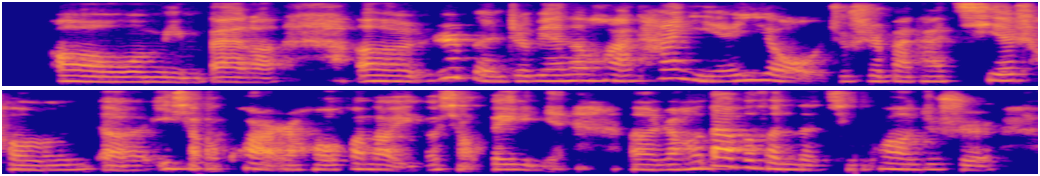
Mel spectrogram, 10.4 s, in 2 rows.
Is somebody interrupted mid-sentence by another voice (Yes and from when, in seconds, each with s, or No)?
No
